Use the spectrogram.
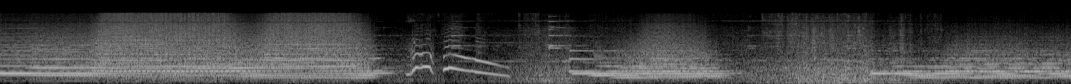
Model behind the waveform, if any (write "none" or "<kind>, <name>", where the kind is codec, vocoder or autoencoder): none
